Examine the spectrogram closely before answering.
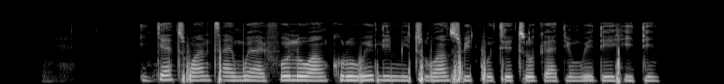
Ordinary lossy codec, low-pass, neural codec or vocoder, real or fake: none; 7.2 kHz; none; real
